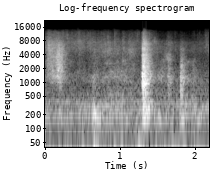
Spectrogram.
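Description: A quiet room with one short, light knock about a second in and a fainter tick near the end: the artificial Christmas tree's stem pole being fitted into its stand.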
